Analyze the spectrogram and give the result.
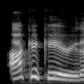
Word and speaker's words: Akakiri: Akakiri? – Yes. – Akakiri, there we go.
